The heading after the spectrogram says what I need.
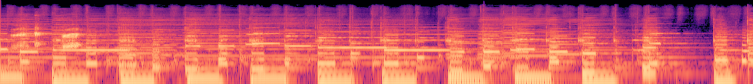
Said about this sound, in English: bullfrog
